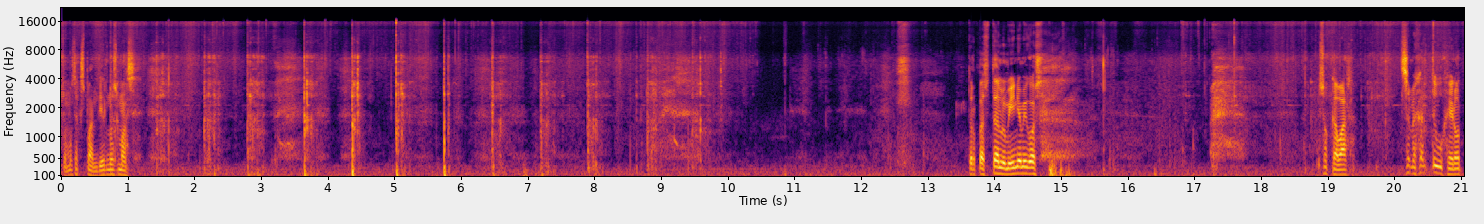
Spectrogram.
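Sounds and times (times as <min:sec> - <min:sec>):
mattock striking stony earth: 0:00.0 - 0:10.2
soil and pebbles scattering: 0:00.0 - 0:10.5, 0:16.8 - 0:21.0.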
